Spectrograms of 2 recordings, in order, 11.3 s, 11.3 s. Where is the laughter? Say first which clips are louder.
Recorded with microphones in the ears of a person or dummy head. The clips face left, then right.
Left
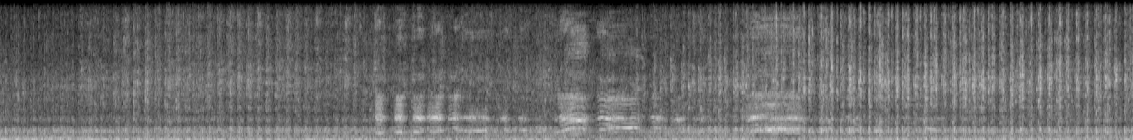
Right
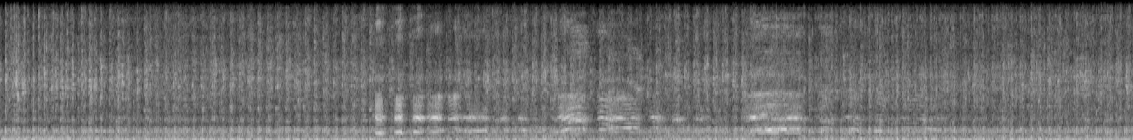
Right 4 dB; 55° right (ahead or behind), 0.5 m; by 9.4 s 10° right (ahead or behind), 3.5 m.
